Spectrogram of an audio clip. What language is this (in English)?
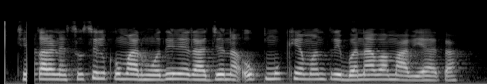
Gujarati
